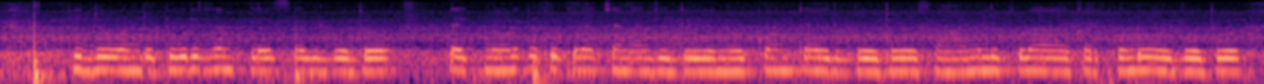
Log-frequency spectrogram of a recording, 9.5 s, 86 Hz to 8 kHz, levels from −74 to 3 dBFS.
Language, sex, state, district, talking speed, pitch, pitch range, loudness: Kannada, female, Karnataka, Mysore, 90 wpm, 175 Hz, 170-180 Hz, -18 LUFS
